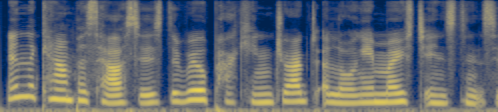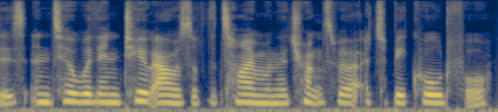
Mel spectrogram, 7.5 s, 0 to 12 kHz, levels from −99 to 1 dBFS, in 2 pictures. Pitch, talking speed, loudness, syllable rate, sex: 215 Hz, 215 wpm, -19 LUFS, 5.3 syllables/s, female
